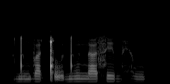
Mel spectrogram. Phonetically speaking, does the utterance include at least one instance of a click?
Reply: yes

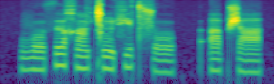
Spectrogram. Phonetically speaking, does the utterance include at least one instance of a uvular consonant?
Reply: yes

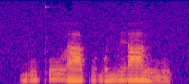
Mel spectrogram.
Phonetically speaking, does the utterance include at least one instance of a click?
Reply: no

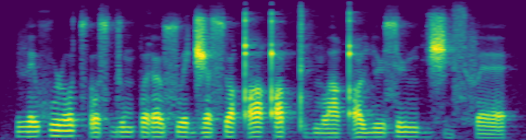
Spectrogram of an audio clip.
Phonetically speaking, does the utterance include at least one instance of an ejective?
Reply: yes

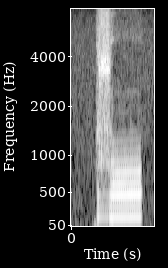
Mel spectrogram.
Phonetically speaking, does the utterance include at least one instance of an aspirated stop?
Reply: no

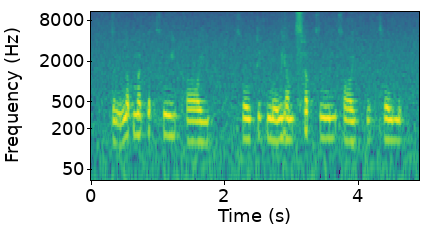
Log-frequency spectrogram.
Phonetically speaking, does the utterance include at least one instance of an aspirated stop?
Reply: yes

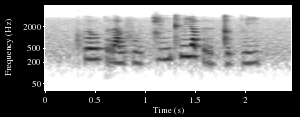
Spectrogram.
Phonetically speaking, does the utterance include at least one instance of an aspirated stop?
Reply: yes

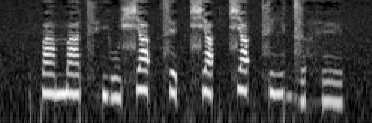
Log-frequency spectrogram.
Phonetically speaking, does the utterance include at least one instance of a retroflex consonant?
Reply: no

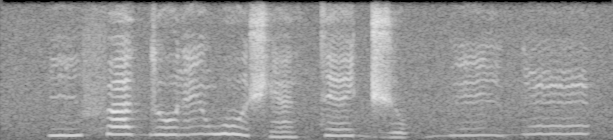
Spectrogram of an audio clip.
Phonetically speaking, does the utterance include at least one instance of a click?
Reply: no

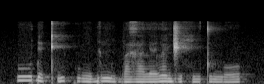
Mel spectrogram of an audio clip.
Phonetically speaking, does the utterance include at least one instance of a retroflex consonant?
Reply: no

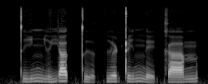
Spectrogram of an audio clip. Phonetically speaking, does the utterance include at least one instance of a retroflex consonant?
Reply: yes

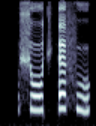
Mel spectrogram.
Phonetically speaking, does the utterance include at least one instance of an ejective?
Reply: yes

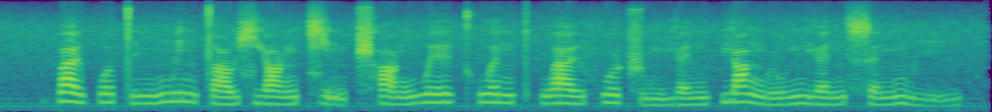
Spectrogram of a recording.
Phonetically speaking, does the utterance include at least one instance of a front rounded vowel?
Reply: no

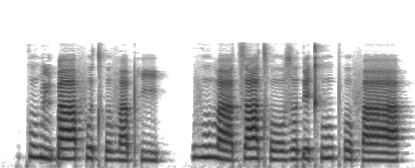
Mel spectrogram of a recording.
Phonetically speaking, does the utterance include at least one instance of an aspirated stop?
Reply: yes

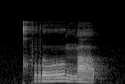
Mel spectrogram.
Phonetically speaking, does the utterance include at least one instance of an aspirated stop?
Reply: yes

